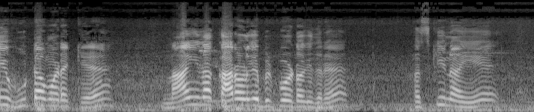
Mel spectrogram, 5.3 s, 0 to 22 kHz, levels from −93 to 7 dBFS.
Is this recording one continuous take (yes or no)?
yes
